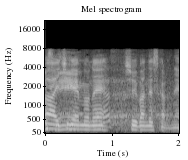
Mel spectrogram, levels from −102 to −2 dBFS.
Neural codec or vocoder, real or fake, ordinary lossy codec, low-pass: none; real; none; none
